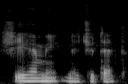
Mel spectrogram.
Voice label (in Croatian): albanski; POP UP Zagreb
